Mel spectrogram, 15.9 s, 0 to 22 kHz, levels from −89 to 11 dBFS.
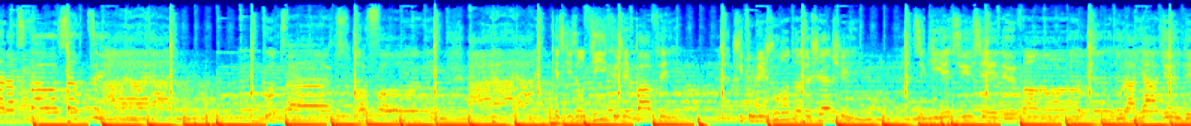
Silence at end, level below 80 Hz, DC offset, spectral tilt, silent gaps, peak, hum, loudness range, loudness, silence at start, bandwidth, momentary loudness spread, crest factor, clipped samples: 0 s; -10 dBFS; under 0.1%; -5.5 dB/octave; none; 0 dBFS; none; 1 LU; -11 LUFS; 0 s; 19 kHz; 3 LU; 8 dB; under 0.1%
